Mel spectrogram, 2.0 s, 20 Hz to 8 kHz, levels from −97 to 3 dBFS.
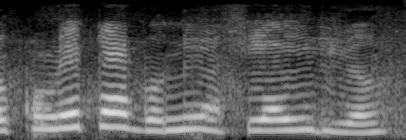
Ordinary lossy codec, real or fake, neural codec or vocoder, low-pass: none; fake; codec, 44.1 kHz, 1.7 kbps, Pupu-Codec; 7.2 kHz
